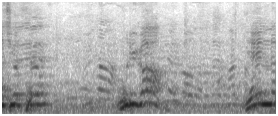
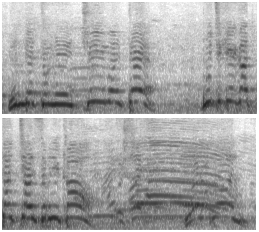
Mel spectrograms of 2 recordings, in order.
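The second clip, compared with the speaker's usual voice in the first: shrill echoing propaganda broadcast; 5 semitones higher than usual. Real, not acted. Rally chant leader.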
